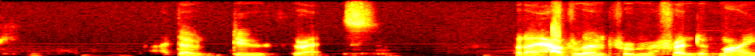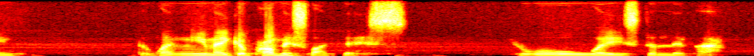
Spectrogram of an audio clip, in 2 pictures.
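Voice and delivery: hushed whisper. Voicing a character who threatens a nine-foot lich: whispering. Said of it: "he just sort of whispers up and goes".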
